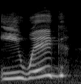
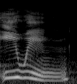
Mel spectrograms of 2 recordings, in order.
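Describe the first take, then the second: First: The name ends with a plain g sound. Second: The name ends with an ng sound. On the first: Someone else says the name this way. The speaker calls it wrong. "she always says Ewig" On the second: The name is spelled this way. The speaker calls it right. "that said Ewing"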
